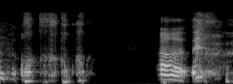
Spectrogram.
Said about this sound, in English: I keep muting to cough.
